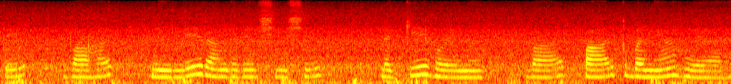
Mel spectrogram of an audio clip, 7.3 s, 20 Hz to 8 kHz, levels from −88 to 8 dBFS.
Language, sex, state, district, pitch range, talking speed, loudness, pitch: Punjabi, female, Punjab, Pathankot, 195-225 Hz, 105 wpm, -19 LUFS, 205 Hz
